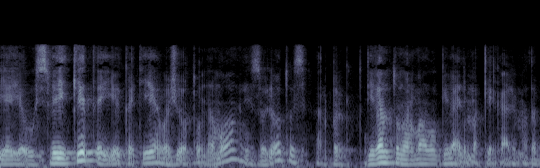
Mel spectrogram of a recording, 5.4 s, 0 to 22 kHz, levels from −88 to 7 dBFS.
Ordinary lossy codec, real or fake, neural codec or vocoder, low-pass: MP3, 48 kbps; fake; codec, 16 kHz, 4 kbps, FreqCodec, smaller model; 7.2 kHz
